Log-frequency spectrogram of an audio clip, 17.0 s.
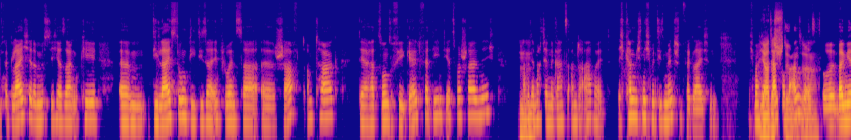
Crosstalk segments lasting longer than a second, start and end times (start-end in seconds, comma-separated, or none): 15.2-16.4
